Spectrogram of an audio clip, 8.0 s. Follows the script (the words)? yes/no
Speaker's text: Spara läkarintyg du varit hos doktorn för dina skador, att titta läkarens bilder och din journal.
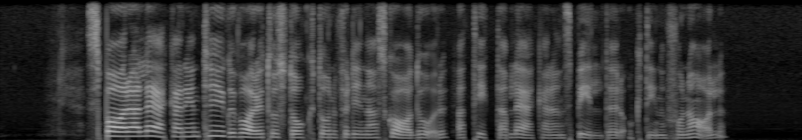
yes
